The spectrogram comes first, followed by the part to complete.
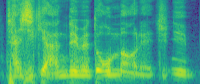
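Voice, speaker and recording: A male pastor preaching a sermon, swinging from shouted lines to hushed whispers. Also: on the high side, big pitch swings, normal speed, creaky, breathy edge, dry recording.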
